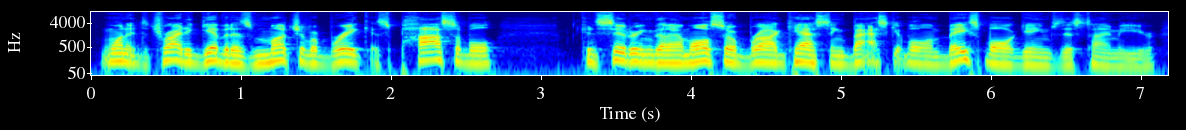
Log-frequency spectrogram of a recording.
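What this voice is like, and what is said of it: Strained voice, partly lost. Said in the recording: “lose my voice ... Invariably, I have to go on a steroid treatment to get my voice back ... No, they are not enhancing my performance, as you can tell ... because of the way my voice is”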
